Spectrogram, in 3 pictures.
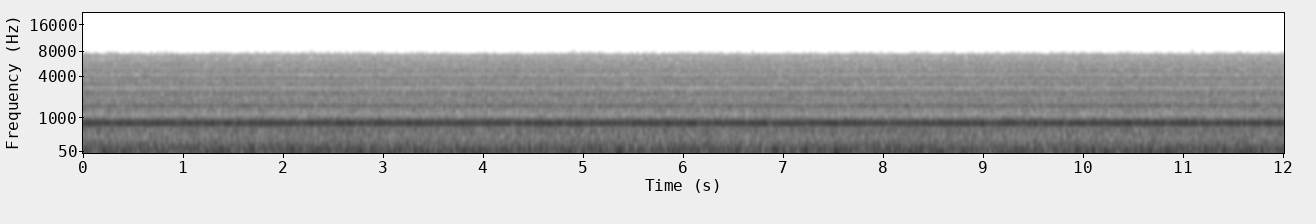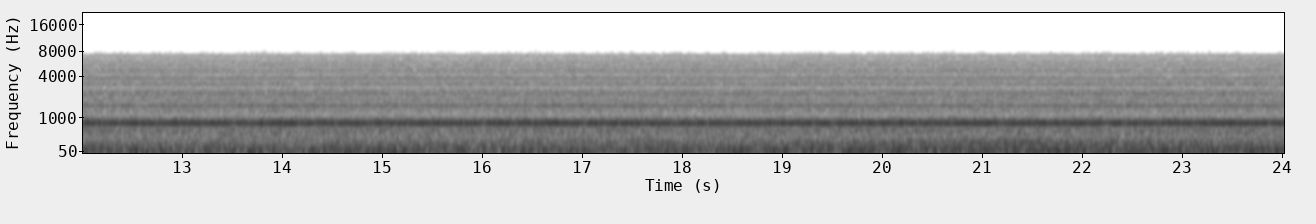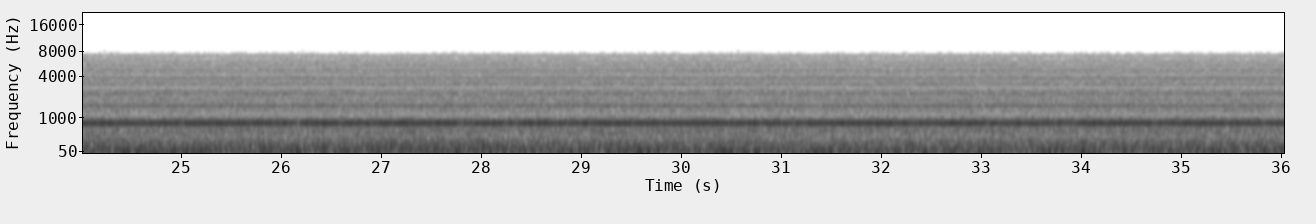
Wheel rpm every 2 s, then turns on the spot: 0, 0, 0, 0, 0, 0, 0, 0, 0, 0, 0, 0, 0, 0, 0, 0, 0, 0.
none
